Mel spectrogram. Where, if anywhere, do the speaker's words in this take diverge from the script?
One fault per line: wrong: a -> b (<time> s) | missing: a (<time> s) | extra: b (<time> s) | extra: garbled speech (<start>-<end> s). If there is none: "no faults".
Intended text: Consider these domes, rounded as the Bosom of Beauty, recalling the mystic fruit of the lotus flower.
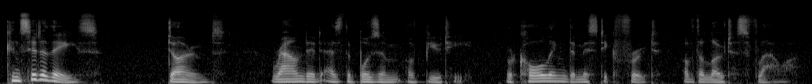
no faults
